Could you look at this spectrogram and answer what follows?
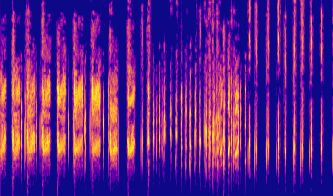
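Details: Swiftlet lure sound to attract birds to breed in a swiftlet house: dense volley of rasping chirps and clicks that speeds into a chattering burst, then gives way to thin rapid ticks.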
